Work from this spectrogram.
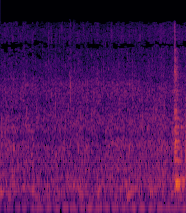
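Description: A fast river beside new Utah home builds flows past a retaining wall with a steady, moderate rushing murmur, ending in a brief nearby knock or splash.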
